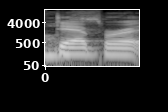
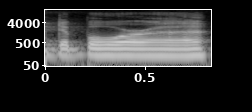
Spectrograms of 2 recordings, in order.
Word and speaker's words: Deborah: Uh because it's spelled My mom's name is Deborah. It's spelled D E B O R A H. And so sometimes people say Dborah.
